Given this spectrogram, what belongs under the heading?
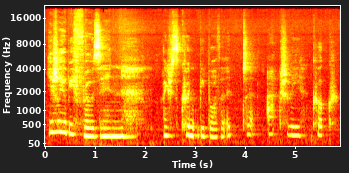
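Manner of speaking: playful put-on British accent, crisply projected. Vlogger explaining a lazy banana smoothie, mock British accent. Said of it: "doing a British accent".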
